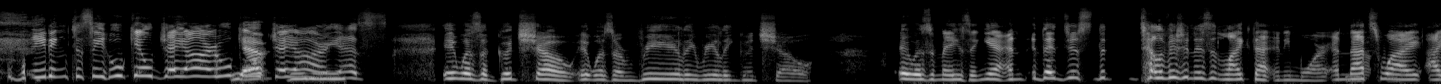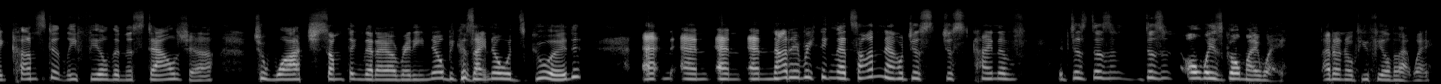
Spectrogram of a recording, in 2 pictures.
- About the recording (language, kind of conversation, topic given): English, unstructured, Have you ever felt pressured to like a movie or show because everyone else did?
- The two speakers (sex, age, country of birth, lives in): female, 55-59, United States, United States; other, 40-44, United States, United States
- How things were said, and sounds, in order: none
